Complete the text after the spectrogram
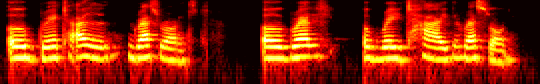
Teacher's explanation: we will pronounce the consonants as a long consonant sound.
